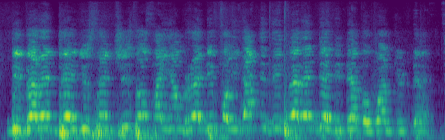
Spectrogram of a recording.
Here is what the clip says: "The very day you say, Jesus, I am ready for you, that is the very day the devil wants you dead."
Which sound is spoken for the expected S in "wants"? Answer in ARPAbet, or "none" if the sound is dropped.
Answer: none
